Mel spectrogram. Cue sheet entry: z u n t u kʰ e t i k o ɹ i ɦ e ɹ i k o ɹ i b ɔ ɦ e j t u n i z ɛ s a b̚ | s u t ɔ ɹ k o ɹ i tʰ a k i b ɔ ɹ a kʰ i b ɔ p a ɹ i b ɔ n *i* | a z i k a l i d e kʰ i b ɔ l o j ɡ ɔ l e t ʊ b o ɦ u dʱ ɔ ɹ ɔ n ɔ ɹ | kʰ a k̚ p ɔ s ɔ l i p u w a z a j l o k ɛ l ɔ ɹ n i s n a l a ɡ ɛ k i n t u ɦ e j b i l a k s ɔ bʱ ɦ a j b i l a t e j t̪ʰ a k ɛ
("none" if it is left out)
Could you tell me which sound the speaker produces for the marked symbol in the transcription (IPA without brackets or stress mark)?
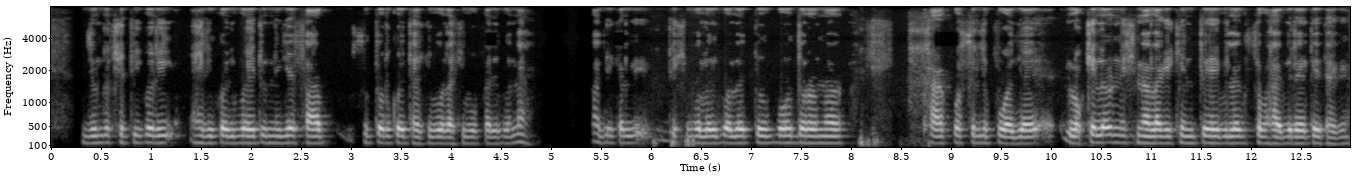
a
